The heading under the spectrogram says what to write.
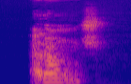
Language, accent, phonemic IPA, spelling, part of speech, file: French, Canada, /a.lɔ̃ʒ/, allonge, verb, LL-Q150 (fra)-allonge.wav
- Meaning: inflection of allonger: 1. first/third-person singular present indicative/subjunctive 2. second-person singular imperative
